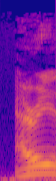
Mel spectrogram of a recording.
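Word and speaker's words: Aerea: It's A-E-R-E-A. Aria, is that how you'd pronounce that? – Yeah, Aria.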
